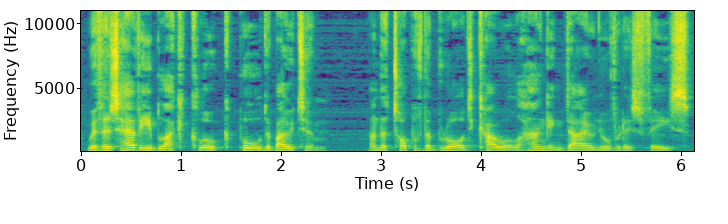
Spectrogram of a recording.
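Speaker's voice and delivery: ordinary delivery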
